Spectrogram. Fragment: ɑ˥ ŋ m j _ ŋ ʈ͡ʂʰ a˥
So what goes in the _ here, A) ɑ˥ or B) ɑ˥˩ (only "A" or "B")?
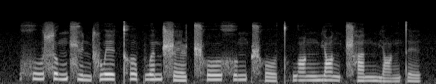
B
